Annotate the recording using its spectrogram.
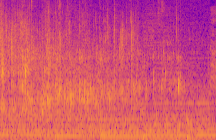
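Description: Water poured in a steady stream from a plastic pitcher into a disposable plastic cup, splashing as the cup fills.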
